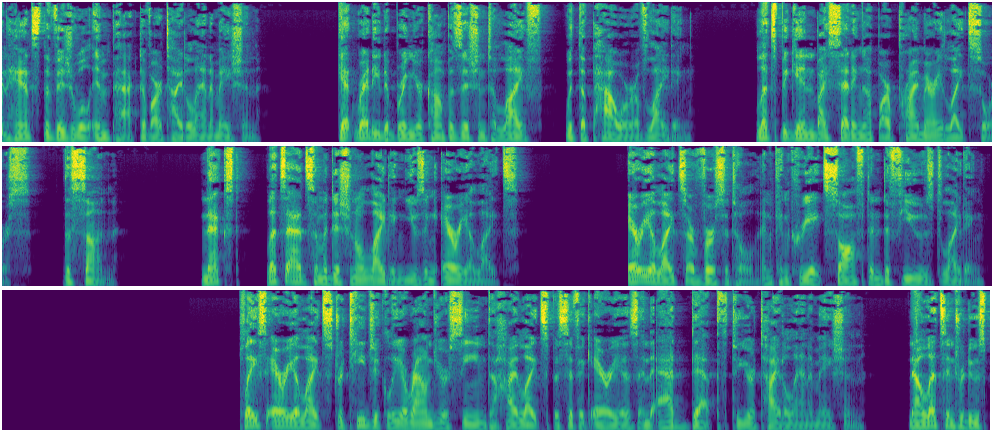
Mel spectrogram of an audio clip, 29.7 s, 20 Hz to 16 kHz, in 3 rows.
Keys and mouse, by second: 1.7 click, 3.0 click, 3.6 click, 5.8-6.8 drag, 8.3 click, 8.9 click, 9.3 click, 10.5 r, 10.7 t, 15.9 s, 16.9 click, 17.8 click, 18.4 click, 20.2 click, 20.8 KP_1, 22.6 click, 24.1 click, 24.8 click.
